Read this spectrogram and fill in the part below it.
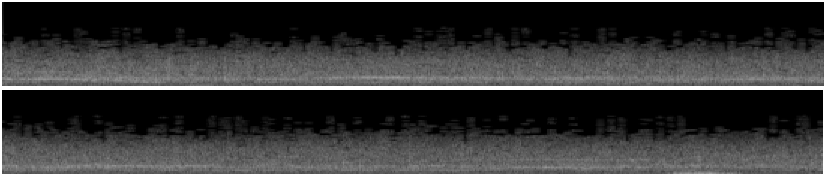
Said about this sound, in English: And I've got a right. Let's give the Lord another hand clap of praise.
